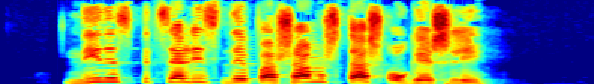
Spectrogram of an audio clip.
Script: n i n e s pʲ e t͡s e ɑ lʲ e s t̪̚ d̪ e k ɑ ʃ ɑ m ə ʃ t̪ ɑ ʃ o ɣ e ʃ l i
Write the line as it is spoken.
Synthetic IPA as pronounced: n i n e s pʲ e t͡s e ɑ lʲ i s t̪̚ d̪ e p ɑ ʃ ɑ m ə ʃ t̪ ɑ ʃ o ɣ e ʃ l i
